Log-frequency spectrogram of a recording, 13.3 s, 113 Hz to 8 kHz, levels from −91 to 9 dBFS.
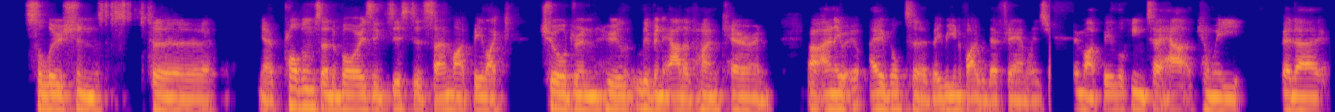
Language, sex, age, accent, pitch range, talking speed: English, male, 20-39, Australian, 100-115 Hz, 175 wpm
